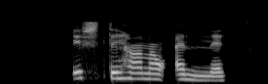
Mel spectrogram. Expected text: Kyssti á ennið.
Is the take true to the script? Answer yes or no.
no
